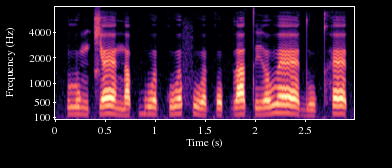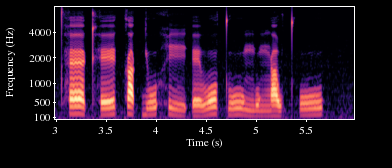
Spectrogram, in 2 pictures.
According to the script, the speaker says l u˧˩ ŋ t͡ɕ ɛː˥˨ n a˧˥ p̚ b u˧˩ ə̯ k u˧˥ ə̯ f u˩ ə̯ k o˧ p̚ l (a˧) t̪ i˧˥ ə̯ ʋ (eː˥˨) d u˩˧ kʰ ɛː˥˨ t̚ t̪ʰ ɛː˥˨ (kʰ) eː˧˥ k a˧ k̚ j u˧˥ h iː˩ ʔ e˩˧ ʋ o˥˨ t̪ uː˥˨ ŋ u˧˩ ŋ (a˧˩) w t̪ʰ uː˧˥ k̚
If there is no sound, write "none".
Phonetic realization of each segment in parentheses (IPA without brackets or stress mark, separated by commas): a˥˨, ɛː˥˨, kʰ, a˧˩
